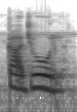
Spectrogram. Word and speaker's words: cajole: Third spelling है आपकी काजोल, CAJOLE।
